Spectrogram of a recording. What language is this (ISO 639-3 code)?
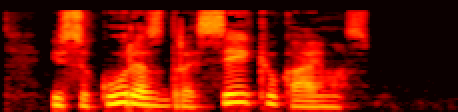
lit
